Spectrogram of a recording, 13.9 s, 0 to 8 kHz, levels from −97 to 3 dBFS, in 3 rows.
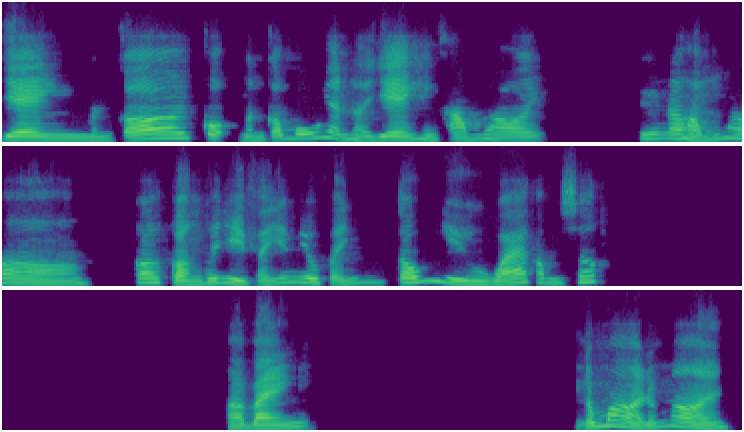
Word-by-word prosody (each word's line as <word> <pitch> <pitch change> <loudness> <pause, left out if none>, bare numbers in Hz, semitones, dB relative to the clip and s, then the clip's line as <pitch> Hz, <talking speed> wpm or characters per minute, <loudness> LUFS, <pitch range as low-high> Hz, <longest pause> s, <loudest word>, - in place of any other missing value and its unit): gian, 210 0 +2
mình 175 -3 -7
có 270 +6 +5
cô 240 - +1
mình 185 -2 -8
có 220 - 0
muốn 260 +6 -2
dành 245 -6 -3
thời 190 -4 -5
gian 205 +2 +3
hay 220 -3 -6
không 215 -1 0
thôi, 210 -1 -2 0.6
chứ - - -5
nó 265 -1 +1
hổng, 230 0 -1
ơ, 235 - +2 0.7
có 265 +1 +2
cần 195 -4 +2
cái 235 +1 0
gì 210 -7 +2
phải, 180 +4 -3
giống 270 +3 -5
như, 250 -3 +2
phải 175 - -3 0.3
tốn 265 +3 +4
nhiều 190 -7 0
quá 210 +7 +5
công 255 -5 -6
sức. 300 +6 -4 2.3
Ờ, 195 0 +1
bạn. 190 +4 +3 1.7
Đúng 225 +5 -1
rồi, 300 -7 +4
đúng 220 +6 -4
rồi. 255 -7 +3
220 Hz, 155 wpm, -27 LUFS, 205-260 Hz, 2.3 s, có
